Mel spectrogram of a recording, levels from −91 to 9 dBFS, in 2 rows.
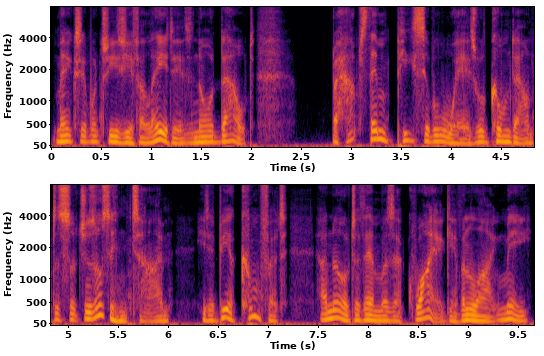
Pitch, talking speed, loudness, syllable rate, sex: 115 Hz, 225 wpm, -18 LUFS, 5.5 syllables/s, male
